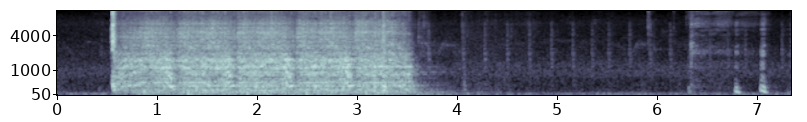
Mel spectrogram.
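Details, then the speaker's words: Bullnose Ford F-150 flooded in 2010, with water in the engine for 14 years: compression test while cranking about four beats a second for three seconds with no catch. This cylinder reads zero compression, while another reads almost 120. "let's try that again okay that's not good no compression whatsoever"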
